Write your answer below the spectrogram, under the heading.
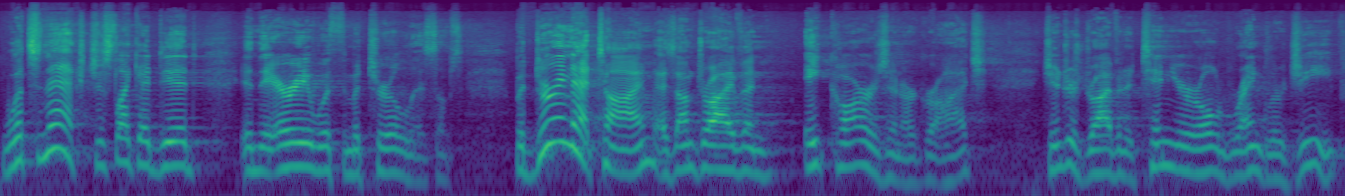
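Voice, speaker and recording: A man with an American accent speaks at a moderate pace in a fairly high pitch, his intonation lively, on a very clean recording with a silent background. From US Midwest, Ohio near Cincinnati. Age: 60s. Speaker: guest speaker. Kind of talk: testimony.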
